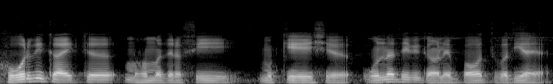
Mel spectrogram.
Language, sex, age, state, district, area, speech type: Punjabi, male, 45-60, Punjab, Tarn Taran, urban, spontaneous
